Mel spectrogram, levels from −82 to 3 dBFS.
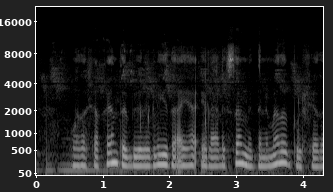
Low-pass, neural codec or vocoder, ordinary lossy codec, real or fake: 14.4 kHz; none; none; real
